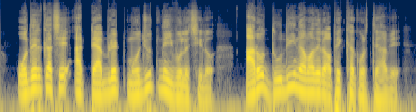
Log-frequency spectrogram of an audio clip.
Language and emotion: Bengali, sad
